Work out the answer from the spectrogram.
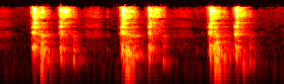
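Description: Three pairs of harsh, loud coughs from an adult, each pair a quick double bark; a deliberately forced barking cough.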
